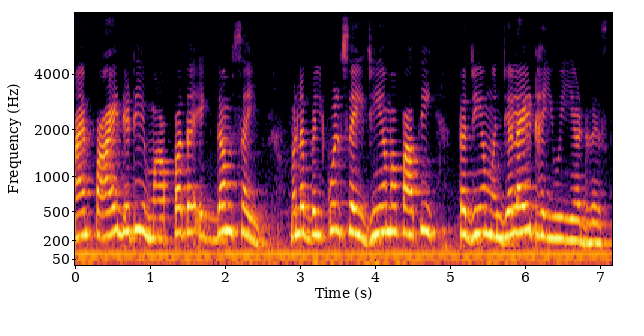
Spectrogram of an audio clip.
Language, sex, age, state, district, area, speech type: Sindhi, female, 30-45, Maharashtra, Mumbai Suburban, urban, spontaneous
